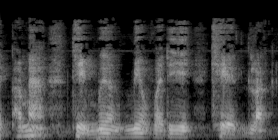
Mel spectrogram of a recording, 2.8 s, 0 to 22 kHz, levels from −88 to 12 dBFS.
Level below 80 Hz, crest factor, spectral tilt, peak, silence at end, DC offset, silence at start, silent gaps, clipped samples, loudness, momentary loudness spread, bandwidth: -56 dBFS; 18 dB; -3.5 dB/octave; -4 dBFS; 0.05 s; under 0.1%; 0 s; none; under 0.1%; -23 LUFS; 4 LU; 13 kHz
